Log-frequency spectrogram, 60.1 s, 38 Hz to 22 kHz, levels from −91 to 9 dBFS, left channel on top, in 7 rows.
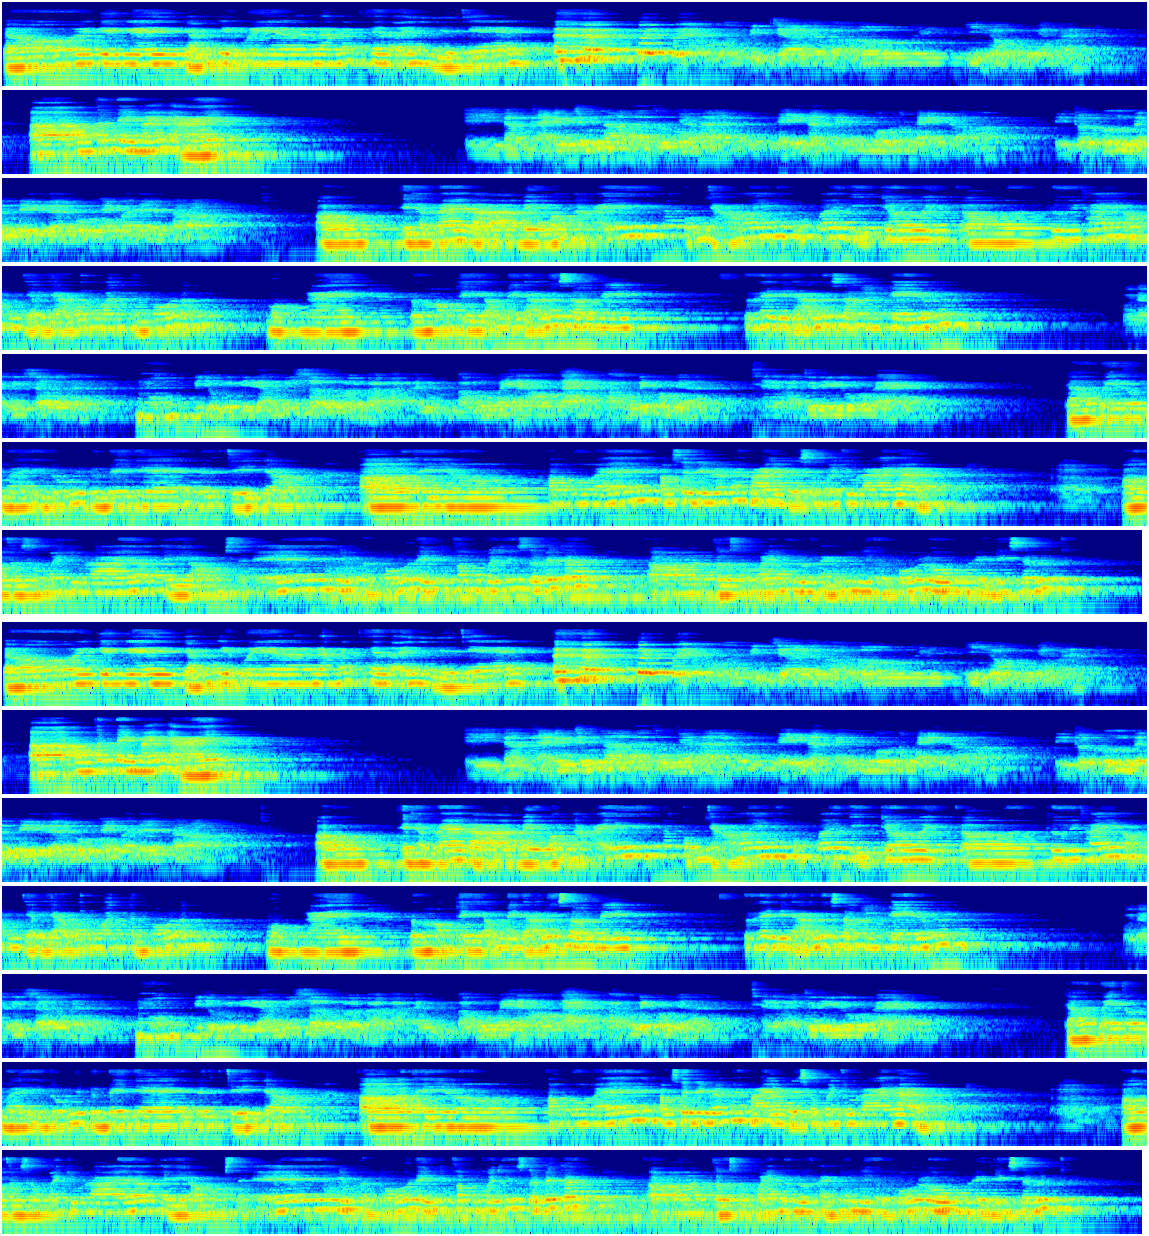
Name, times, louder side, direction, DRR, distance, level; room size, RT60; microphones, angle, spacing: voice 1, 0.0-5.3 8.8-10.3 19.5-27.4 27.7-30.5 31.3-32.9 35.3-35.7 42.3-45.2 45.6-50.0 51.3-55.9 56.4-59.5, right 1 dB, 35° right, -2 dB, 0.4 m, -25 dB
voice 2, 5.3-8.1 12.1-16.0 16.5-18.8 32.2-32.3 34.2-35.0 35.4-39.6 40.0-41.3 50.8-51.1 57.3-57.4, right 1 dB, 10° left, -4 dB, 0.6 m, -35 dB
Drum, 53.9-58.9, equal, 75° right, 0.7 m, -39 dB
5.1 x 2.1 x 2.3 m, 1.4 s
head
